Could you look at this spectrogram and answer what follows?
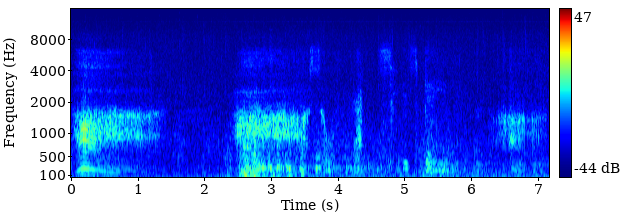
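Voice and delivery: low breathy murmur to himself, slowed down; dawning realization. Acted. Master to himself, realizing the drink was poisoned, hushed and slow. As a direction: let the truth sink in under your breath.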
